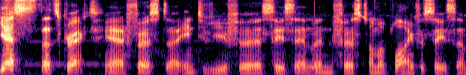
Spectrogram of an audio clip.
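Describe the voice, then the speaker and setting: A man speaks with an Australian accent at a moderate pace. His pitch is very deep and low. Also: ordinary pitch variation. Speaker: gamer, council candidate, former soldier. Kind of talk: interview.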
